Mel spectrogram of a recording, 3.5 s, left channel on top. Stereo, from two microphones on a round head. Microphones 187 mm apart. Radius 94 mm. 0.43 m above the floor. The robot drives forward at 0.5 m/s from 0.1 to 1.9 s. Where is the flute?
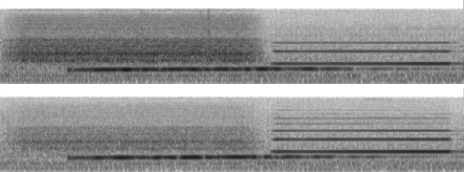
75° right (ahead or behind), 0.7 m.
